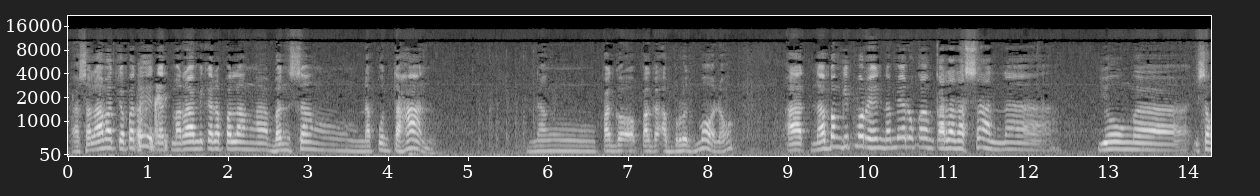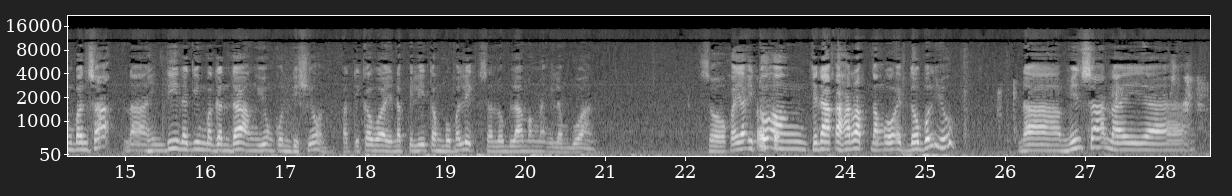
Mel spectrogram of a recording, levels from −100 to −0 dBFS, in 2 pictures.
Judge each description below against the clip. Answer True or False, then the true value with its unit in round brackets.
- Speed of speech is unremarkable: True (120 wpm)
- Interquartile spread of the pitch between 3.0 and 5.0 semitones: False (5.6 semitones)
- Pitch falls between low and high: True (180 Hz)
